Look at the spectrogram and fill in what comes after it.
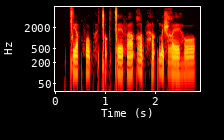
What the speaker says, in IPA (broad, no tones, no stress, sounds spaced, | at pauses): ǀ eː q f ɔː p h ə ǀ ɔ q ǀ ɛː f aː q ʁ ə˞ p h a q m əː ʃ ʁ ɛː ɦ ɔː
